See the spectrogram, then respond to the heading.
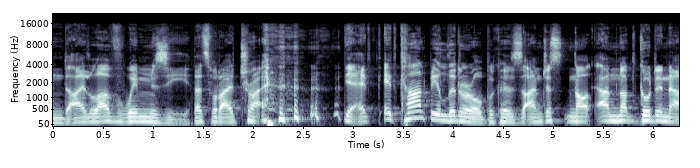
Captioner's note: giggles gayly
